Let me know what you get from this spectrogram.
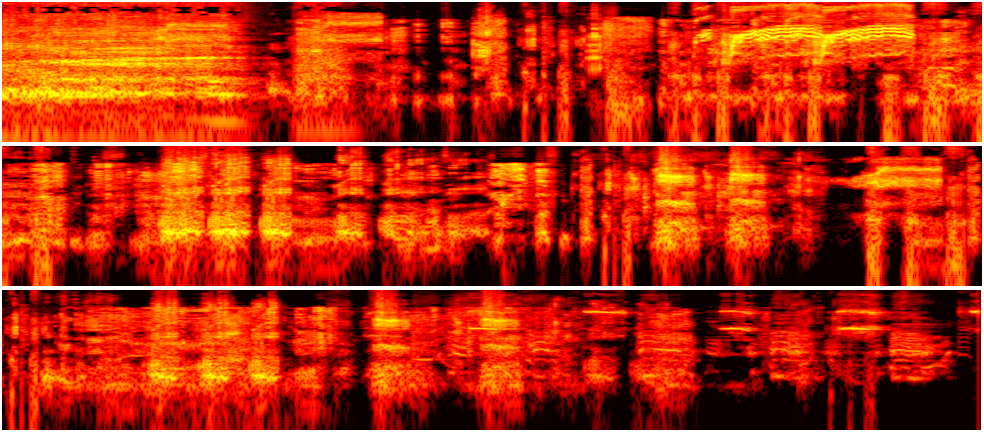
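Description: A bull bellowing for about the first two seconds, then domestic pigs grunting in a run of short, overlapping calls, with a few high squeals among them.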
